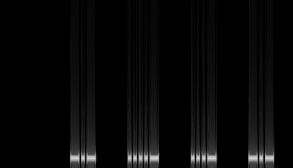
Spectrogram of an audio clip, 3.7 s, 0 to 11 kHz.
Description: Morse code, heard as a keyed tone, about 36 wpm, spaced as for 16 wpm, 700 Hz. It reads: K4VK
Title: USA Call Signs - 4 Characters - 4x Character Spacing - 35wpm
